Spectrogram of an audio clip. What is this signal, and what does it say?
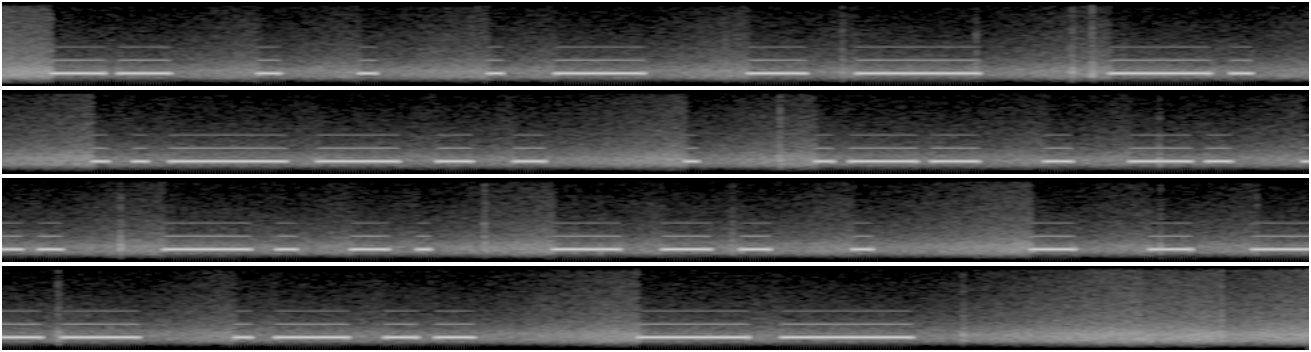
Beeps of irregular length, with static crashes. There is no code.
